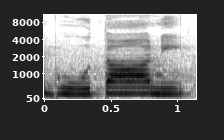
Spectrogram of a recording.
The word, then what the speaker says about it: भूतानि: gamma भविष्य पूरा बोलेंगे भूत आणि नाम को और दीर्घ नहीं करना है प्लस करना छोटा बोलेंगे भूतानि धार व्यायाम यह मोजे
